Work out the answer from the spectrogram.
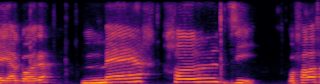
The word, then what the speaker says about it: mercredi: Quero realmente que você separe o C do R até. Você vai falar assim, mer, k, k, k.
